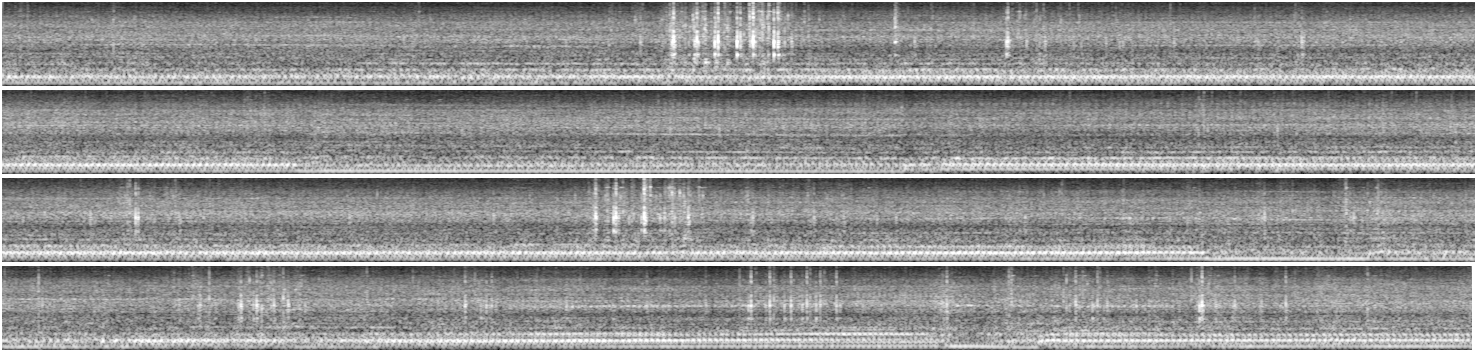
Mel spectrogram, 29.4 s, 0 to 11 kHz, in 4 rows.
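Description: CFMoTo 450 MT's parallel-twin engine running on the move, its pitch shifting with the throttle several times; near the end the engine pitch climbs and then drops suddenly, as at an upshift.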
